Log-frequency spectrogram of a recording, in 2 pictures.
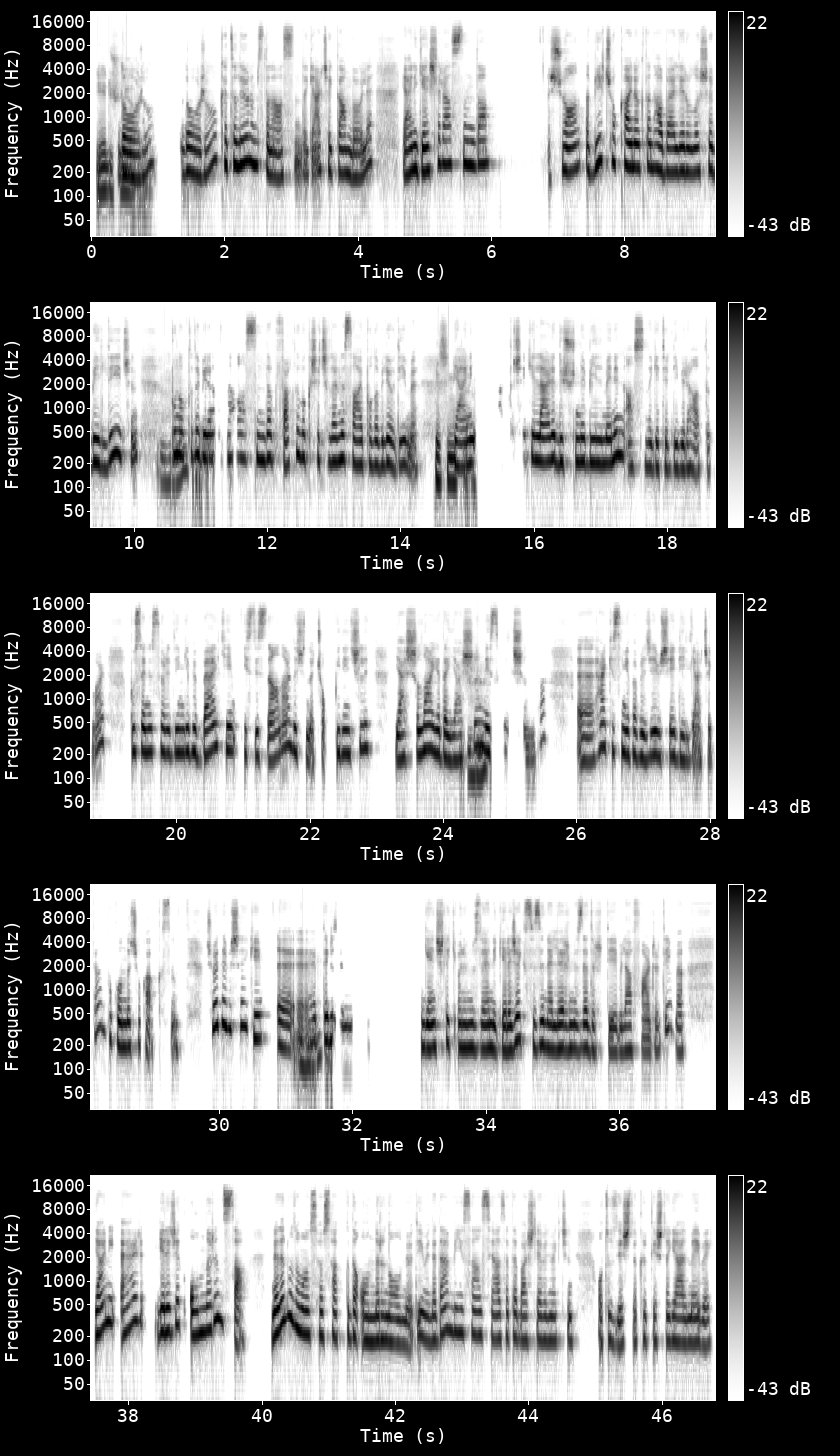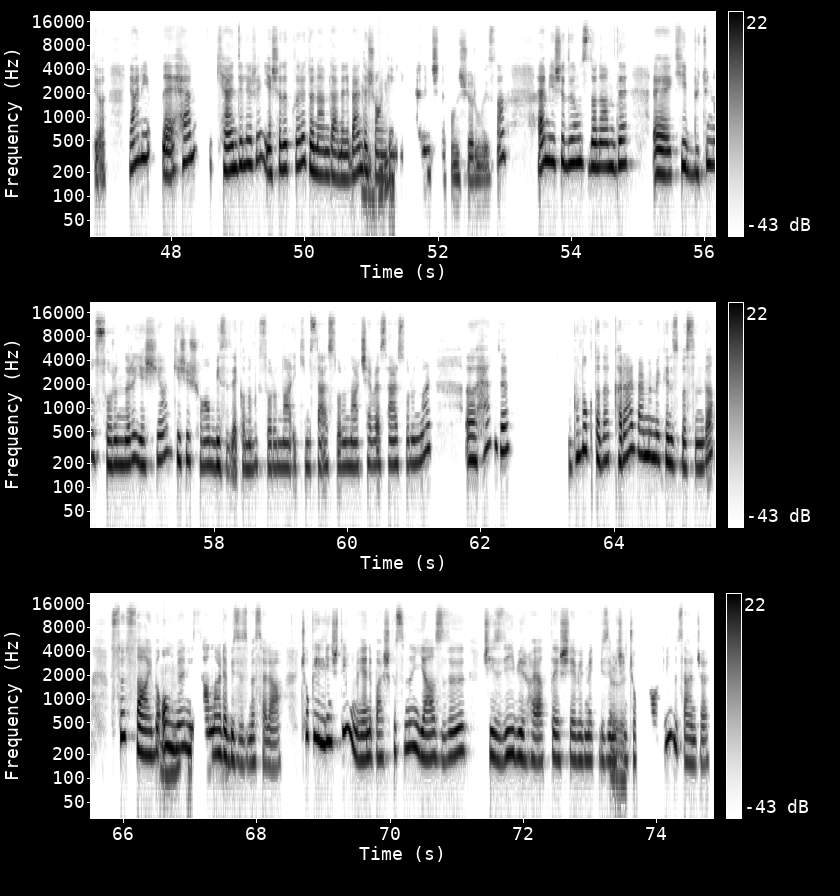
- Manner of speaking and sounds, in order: distorted speech; other background noise; tapping
- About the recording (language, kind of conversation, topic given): Turkish, unstructured, Gençlerin siyasete katılması neden önemlidir?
